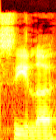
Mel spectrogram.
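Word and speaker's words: Seele: In the game they pronounce it Sealer, so that's how I've been pronouncing it. You're most welcome. They don't say Have some Seal, they rest. say Sealer. It's Sealer and Bronya.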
